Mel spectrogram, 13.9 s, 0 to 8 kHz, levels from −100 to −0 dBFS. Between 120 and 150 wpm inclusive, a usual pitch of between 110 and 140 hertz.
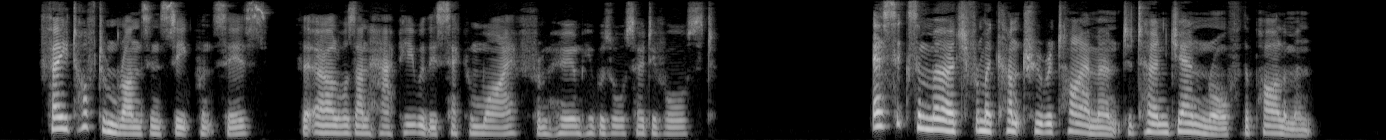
No: slow, 135 wpm; medium, 155 Hz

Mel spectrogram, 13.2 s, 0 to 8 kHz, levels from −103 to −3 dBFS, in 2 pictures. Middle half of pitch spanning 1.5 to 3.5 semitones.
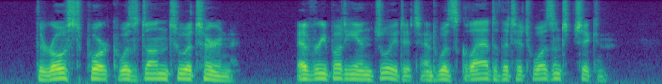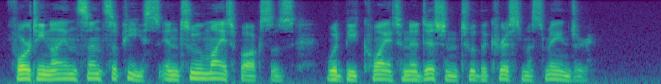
Yes: average, 3.1 semitones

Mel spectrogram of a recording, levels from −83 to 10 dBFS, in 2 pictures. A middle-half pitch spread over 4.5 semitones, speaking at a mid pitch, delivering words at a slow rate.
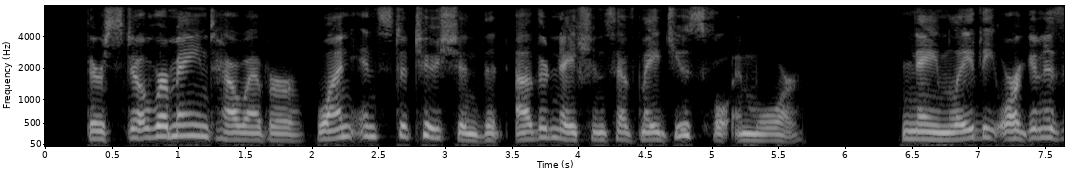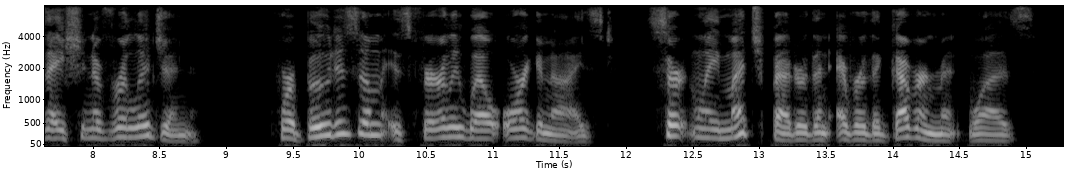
Yes: wide, 5.5 semitones; medium, 170 Hz; slow, 130 wpm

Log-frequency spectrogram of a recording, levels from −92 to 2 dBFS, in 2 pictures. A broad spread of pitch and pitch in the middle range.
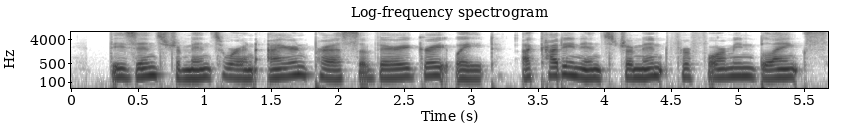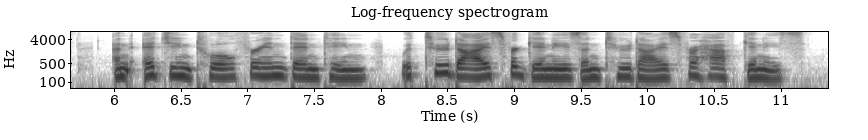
No: narrow, 2.4 semitones; medium, 160 Hz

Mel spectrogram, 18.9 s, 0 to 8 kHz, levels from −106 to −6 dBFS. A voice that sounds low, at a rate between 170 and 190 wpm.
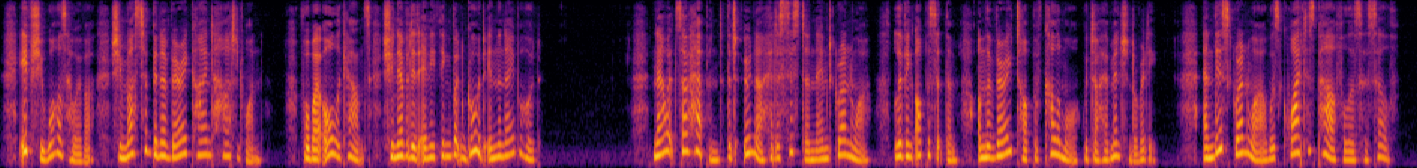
No: high, 200 Hz; average, 185 wpm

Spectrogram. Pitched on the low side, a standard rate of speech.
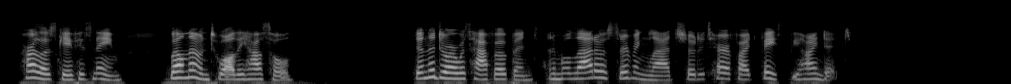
No: high, 245 Hz; average, 160 wpm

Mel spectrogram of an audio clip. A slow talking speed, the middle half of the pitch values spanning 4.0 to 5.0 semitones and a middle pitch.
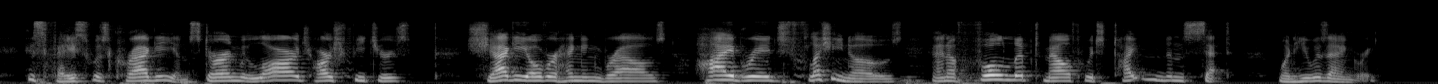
Yes: slow, 130 wpm; average, 4.3 semitones; medium, 170 Hz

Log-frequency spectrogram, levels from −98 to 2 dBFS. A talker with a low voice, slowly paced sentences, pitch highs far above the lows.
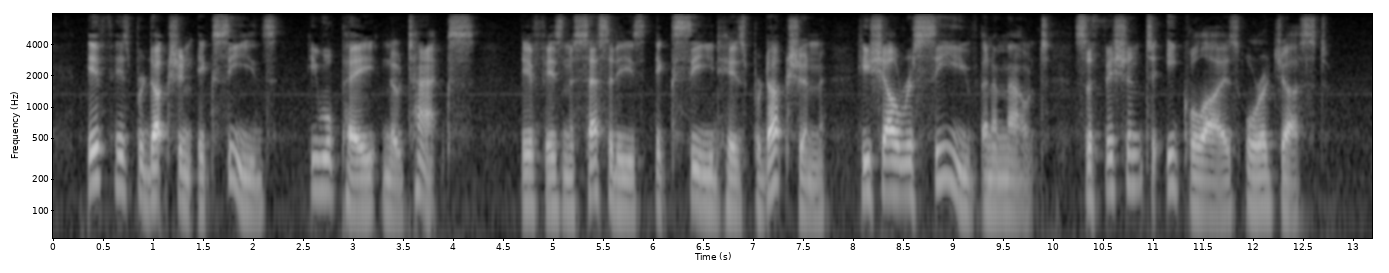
Yes: low, 110 Hz; slow, 115 wpm; wide, 6.8 semitones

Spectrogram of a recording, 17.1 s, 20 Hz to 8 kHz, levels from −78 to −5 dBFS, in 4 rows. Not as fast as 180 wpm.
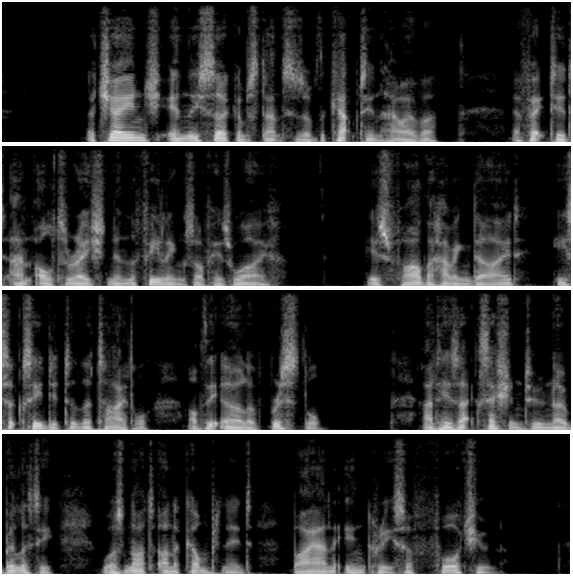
Yes: average, 160 wpm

